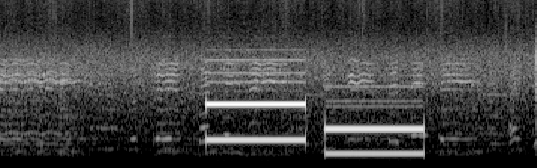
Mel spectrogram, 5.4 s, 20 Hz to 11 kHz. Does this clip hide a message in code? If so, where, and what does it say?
Yes: aircraft SELCAL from 2.1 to 4.2 s, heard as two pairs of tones, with a squelch burst at the end. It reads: GR-AK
